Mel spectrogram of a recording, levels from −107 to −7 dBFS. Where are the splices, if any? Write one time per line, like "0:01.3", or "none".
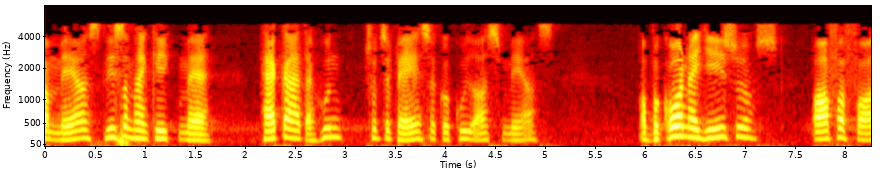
none

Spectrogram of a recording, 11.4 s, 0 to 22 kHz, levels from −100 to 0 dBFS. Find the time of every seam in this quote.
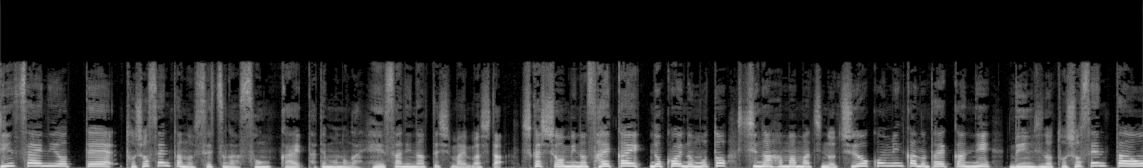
0:05.1
0:10.0

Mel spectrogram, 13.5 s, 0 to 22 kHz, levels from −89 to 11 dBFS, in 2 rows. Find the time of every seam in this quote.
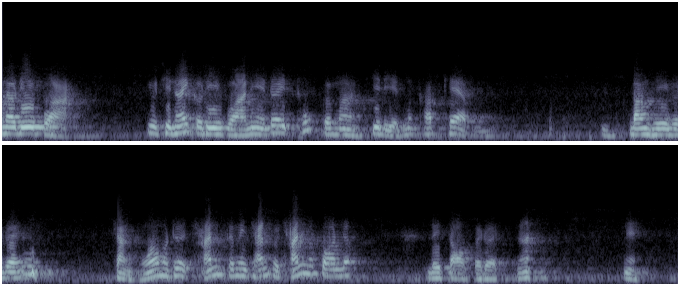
0:06.2

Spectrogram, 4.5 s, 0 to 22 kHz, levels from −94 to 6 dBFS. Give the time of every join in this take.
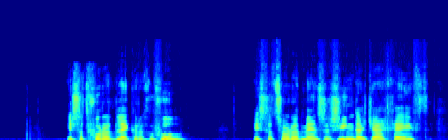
none

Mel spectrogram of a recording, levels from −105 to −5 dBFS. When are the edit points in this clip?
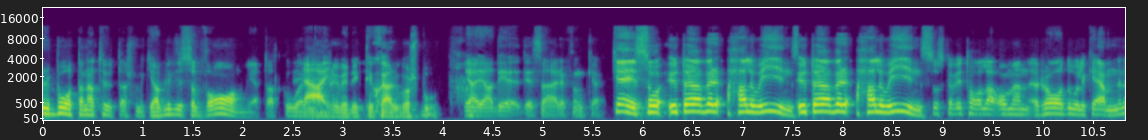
0:02.9
0:04.2
0:05.6
0:07.5

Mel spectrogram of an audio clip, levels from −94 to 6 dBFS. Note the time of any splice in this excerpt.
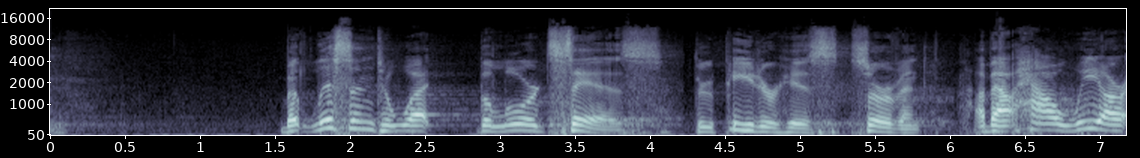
0:04.2
0:06.0

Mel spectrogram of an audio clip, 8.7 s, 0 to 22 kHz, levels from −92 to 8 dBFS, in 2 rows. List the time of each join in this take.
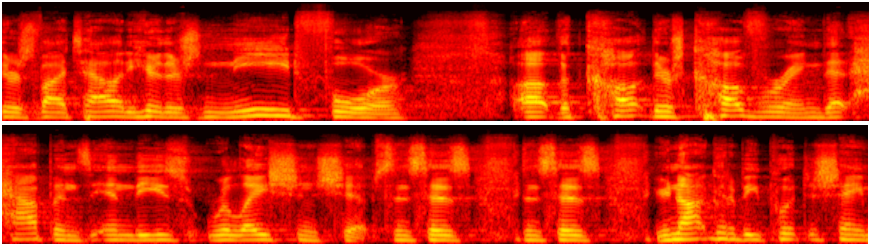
0:06.9

